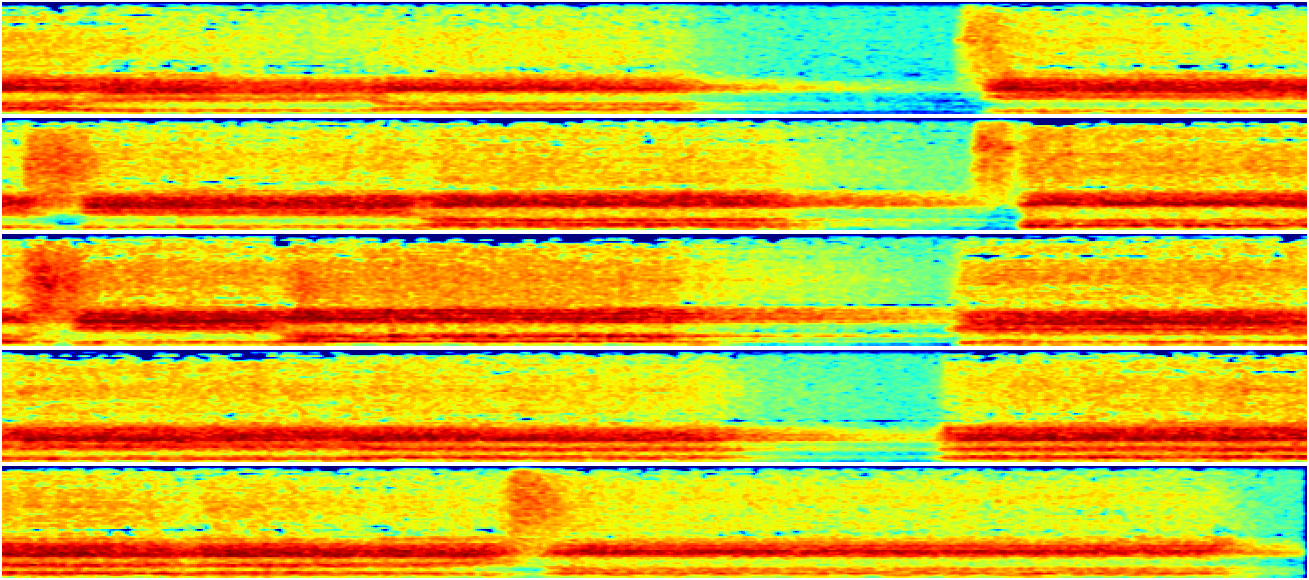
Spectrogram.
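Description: Outro music: slow, chant-like vocal music sung in long held phrases of about six seconds, with brief pauses between them.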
